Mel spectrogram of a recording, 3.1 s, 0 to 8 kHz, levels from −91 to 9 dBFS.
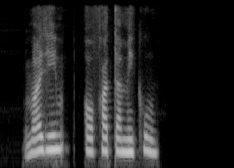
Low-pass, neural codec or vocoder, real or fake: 7.2 kHz; codec, 16 kHz in and 24 kHz out, 0.8 kbps, FocalCodec, streaming, 65536 codes; fake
